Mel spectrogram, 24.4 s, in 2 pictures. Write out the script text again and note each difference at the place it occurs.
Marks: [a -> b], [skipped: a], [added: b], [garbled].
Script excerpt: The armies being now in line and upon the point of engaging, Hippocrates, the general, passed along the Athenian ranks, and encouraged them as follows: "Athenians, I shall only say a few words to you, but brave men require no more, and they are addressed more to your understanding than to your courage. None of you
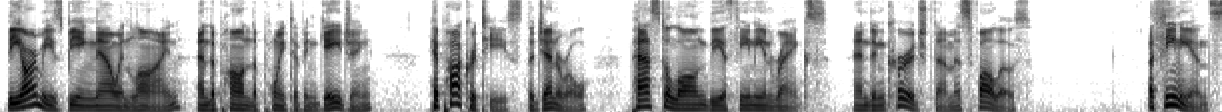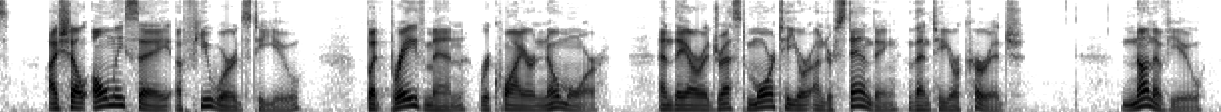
The armies being now in line and upon the point of engaging, Hippocrates, the general, passed along the Athenian ranks, and encouraged them as follows: "Athenians, I shall only say a few words to you, but brave men require no more, and they are addressed more to your understanding than to your courage. None of you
